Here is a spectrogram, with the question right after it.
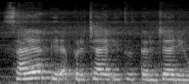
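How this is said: The pitch is light, rising and falling. "senang, menggunakan nada ringan naik turun"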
